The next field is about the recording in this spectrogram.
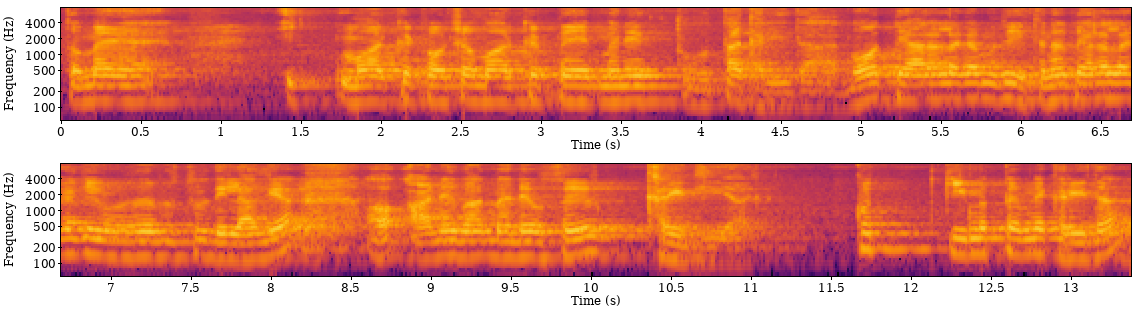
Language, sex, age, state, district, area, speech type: Hindi, male, 60+, Uttar Pradesh, Hardoi, rural, spontaneous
